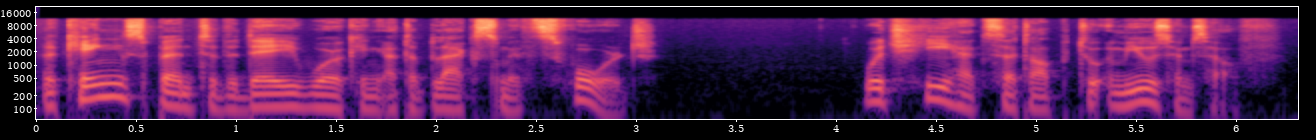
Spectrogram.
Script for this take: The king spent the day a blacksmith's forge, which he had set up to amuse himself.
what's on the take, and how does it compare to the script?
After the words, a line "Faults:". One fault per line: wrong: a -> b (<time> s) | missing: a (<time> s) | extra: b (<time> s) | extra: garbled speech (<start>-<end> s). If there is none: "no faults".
The king spent the day working at a blacksmith's forge, which he had set up to amuse himself.
Faults:
extra: working at (1.3 s)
